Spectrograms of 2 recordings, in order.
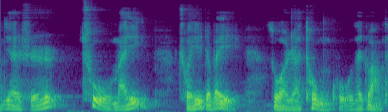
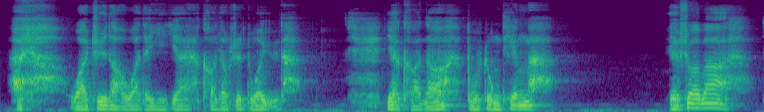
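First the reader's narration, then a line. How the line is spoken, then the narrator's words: Sighing. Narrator (Chinese): 冯玉祥叹了口气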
